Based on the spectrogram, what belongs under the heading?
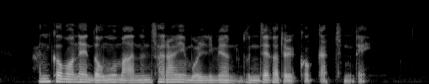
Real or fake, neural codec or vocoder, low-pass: fake; codec, 24 kHz, 6 kbps, HILCodec; 7.2 kHz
